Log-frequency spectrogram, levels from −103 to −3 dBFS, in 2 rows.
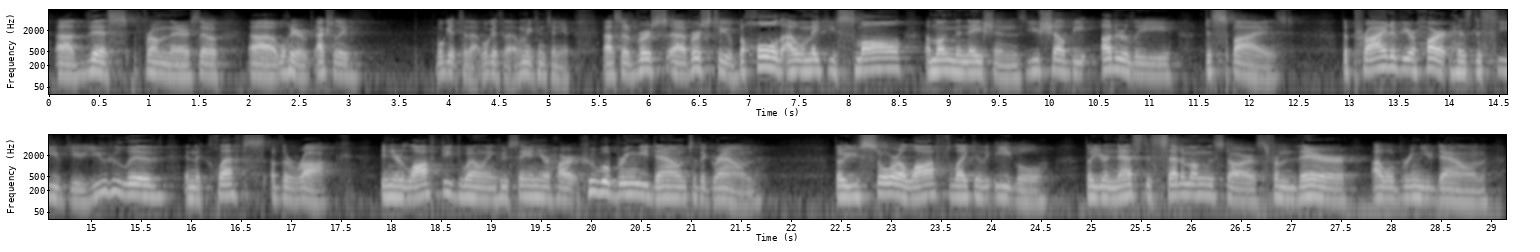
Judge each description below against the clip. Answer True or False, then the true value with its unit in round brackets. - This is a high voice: False (135 Hz)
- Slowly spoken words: False (200 wpm)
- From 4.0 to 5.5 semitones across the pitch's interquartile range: True (4.5 semitones)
